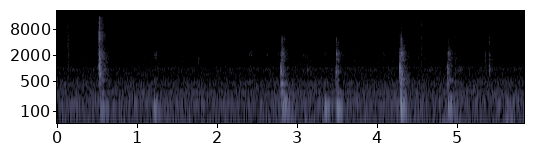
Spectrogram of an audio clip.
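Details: Fanatec CSL DD wheel base with quick release: sharp isolated clicks about once per second on sharp steering reversals, also with round VRS rim, less with plastic WRC rim; cause unclear.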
